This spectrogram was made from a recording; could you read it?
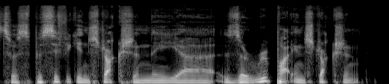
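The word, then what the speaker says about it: vzeroupper: Zarupa, the V is kind of silent-ish, yep.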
